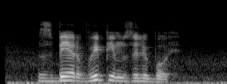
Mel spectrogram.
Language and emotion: Russian, neutral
